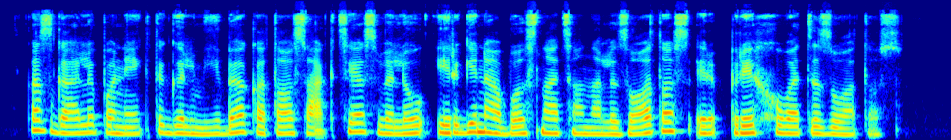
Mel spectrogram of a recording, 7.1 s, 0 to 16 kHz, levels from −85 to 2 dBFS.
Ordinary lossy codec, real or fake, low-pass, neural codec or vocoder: Opus, 32 kbps; real; 14.4 kHz; none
